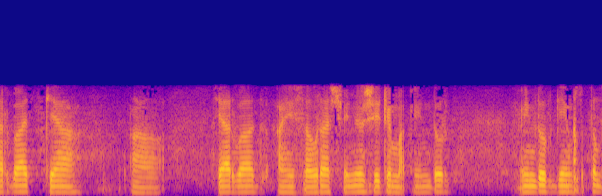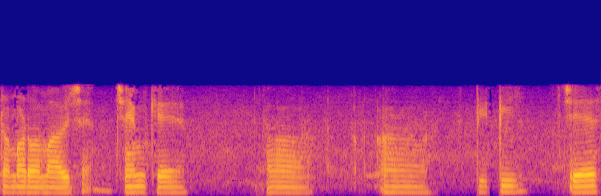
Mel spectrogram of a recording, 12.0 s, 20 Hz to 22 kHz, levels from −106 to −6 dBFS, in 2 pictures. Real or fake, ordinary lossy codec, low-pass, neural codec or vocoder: fake; AAC, 24 kbps; 3.6 kHz; codec, 16 kHz, 2 kbps, FunCodec, trained on Chinese and English, 25 frames a second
